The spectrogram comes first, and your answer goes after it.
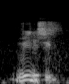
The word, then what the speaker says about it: Vujicic: Nick Vujicic, you have to write, but you should pronounce it as Vujicic.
